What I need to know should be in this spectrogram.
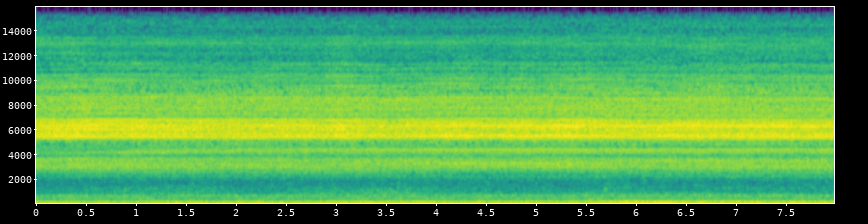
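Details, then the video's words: Singing cicadas in summer give a constant piercing buzz-hiss, even in pitch and loudness from start to end, with a quiet low hum underneath. "Cicada sounds, cicadas singing in summer."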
